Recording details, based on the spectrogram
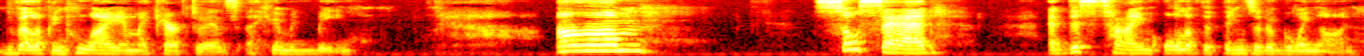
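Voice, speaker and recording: A woman's voice: on the low side, a bit bright. A middle-aged woman from Guyana hosting her own show, speaking earnestly to viewers with a lozenge in her mouth and a sore throat starting. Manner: earnest, urging, conversational. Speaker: show host. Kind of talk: direct-to-camera talk.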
